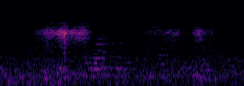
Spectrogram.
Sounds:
Sniff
